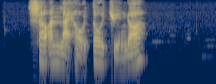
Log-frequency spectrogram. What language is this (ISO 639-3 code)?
vie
